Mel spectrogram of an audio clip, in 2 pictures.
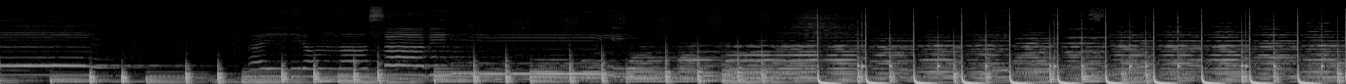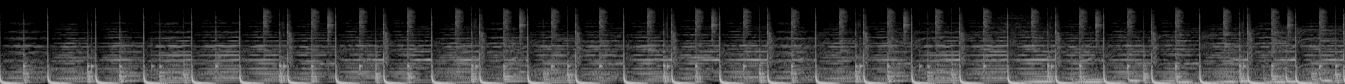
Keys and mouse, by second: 0.4 click, 0.9 click, 1.4 click, 2.5 click, 2.8 click, 3.9 click, 10.2 click.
